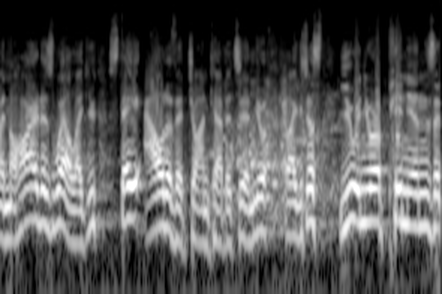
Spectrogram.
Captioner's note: laughter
